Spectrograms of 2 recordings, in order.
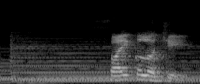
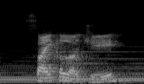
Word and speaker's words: psychology: Psychology. P. P is silent. P is silent. Knowledge. K. K. Silent. K silent. P. Right. The Mewala Bachchan first K. one. Calf. Right. Psychology.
